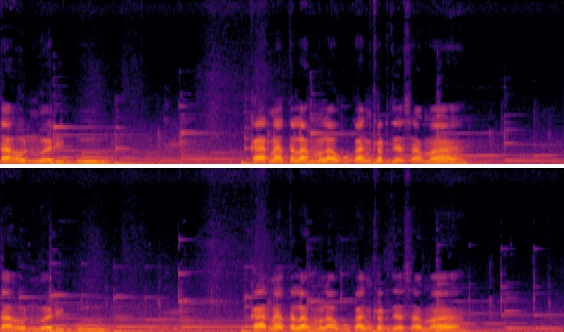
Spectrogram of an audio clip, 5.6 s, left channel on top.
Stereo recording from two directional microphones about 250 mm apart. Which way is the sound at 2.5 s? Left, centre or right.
Left.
